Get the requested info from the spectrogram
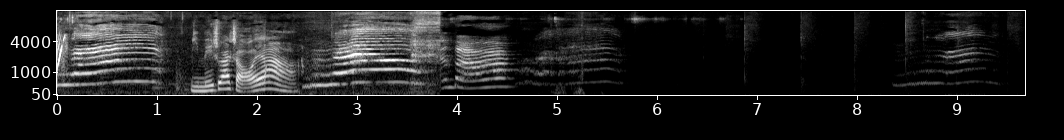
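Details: Cat Yuanbao talking back while being scolded early in the morning for wanting more food after just eating; loud overlapping speech and wavering meows at the start, then fainter meows, a pause, and a final meow.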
